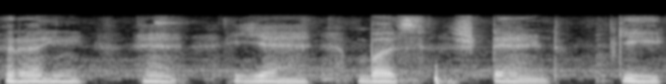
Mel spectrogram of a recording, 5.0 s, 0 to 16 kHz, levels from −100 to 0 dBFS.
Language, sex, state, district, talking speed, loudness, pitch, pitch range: Hindi, male, Haryana, Rohtak, 70 wpm, -19 LUFS, 125 Hz, 115-130 Hz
